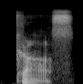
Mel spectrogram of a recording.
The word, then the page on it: carse: British English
